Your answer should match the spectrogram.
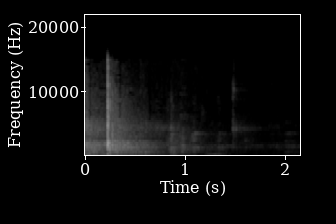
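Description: A single sharp hand clap a moment in, ringing out in a large hall and fading away over about a second and a half to near silence.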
